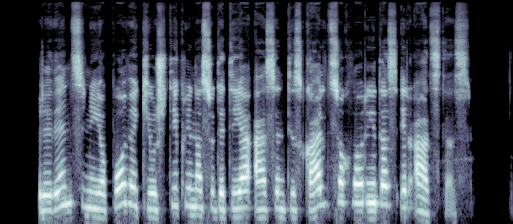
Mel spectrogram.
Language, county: Lithuanian, Vilnius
